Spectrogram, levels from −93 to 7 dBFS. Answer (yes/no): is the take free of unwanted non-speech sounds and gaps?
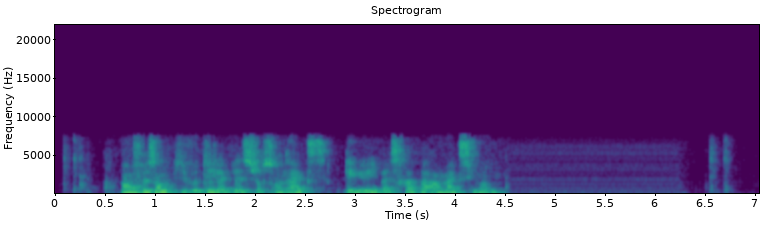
yes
